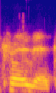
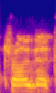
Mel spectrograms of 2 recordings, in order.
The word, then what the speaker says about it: Kroger: Yeah, so Robbie Kroger, Kroger, correct. It's like the supermarket, and I'll tell you a funny story about that.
